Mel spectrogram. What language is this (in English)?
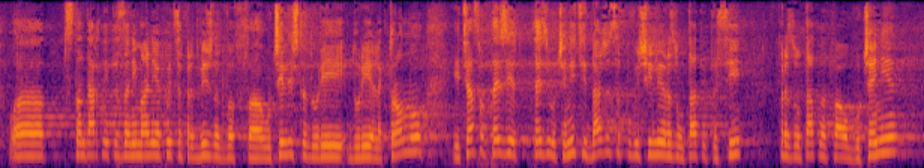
Bulgarian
